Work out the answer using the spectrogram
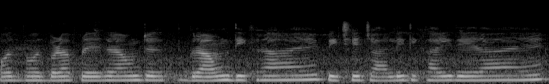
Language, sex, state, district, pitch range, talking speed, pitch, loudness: Hindi, female, Uttar Pradesh, Deoria, 185-200 Hz, 140 wpm, 195 Hz, -27 LUFS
